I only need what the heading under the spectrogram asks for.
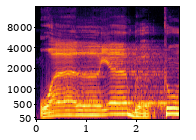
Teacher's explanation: Huruf kaf kita baca panjang dengan panjang 2 harokat. Dan huruf alifnya ini kita anggap tidak ada.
